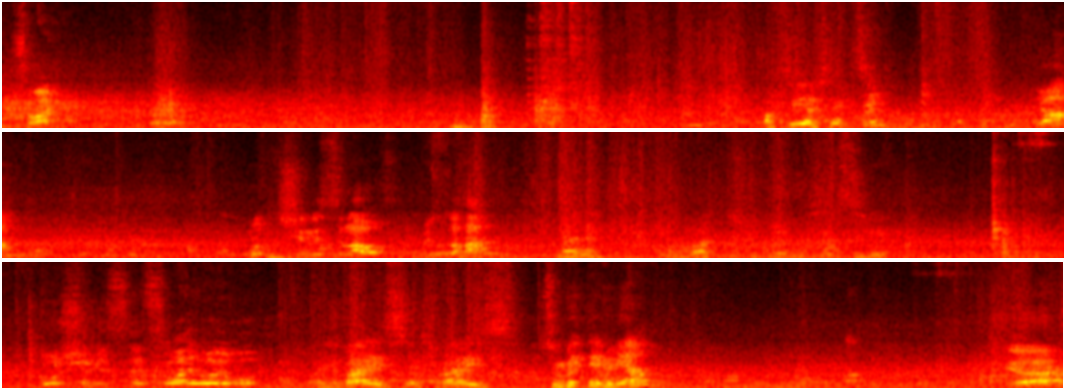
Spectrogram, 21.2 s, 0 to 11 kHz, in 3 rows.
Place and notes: berlin, kottbusser damm: imbiss - the city, the country & me: fried chicken takeaway
strange conversation between staff member and guest
the city, the country & me: november 9, 2012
